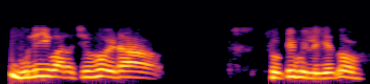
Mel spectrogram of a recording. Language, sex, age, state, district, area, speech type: Odia, male, 18-30, Odisha, Bargarh, urban, conversation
